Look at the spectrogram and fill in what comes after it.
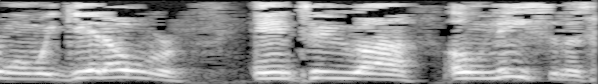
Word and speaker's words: Onesimus: And so I thank God, Onesimus, I say Onesimus a lot, but it's the correct pronunciation of it is Onesimus. Onesimus.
